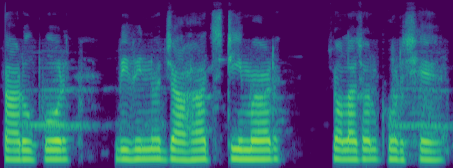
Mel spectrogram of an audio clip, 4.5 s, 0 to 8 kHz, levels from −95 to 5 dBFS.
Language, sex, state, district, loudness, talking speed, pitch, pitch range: Bengali, male, West Bengal, Kolkata, -18 LUFS, 90 wpm, 165 Hz, 165-170 Hz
